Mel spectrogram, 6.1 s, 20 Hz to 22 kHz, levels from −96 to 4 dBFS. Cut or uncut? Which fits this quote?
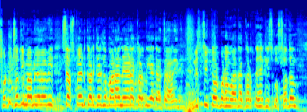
cut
